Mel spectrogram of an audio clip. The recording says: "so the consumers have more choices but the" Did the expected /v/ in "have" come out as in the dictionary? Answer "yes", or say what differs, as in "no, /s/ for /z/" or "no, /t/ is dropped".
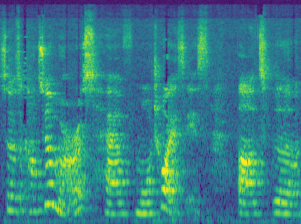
yes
